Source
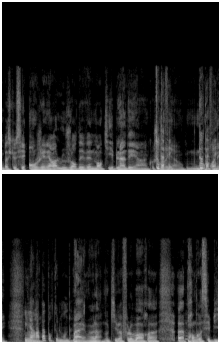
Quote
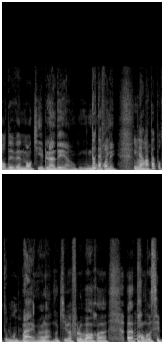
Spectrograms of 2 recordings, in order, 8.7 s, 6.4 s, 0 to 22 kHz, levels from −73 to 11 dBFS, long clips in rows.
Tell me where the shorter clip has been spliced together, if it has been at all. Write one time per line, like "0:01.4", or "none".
0:01.3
